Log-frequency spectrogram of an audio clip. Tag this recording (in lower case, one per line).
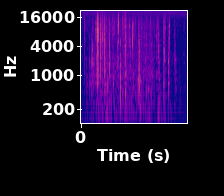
crushing
wood
crackle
